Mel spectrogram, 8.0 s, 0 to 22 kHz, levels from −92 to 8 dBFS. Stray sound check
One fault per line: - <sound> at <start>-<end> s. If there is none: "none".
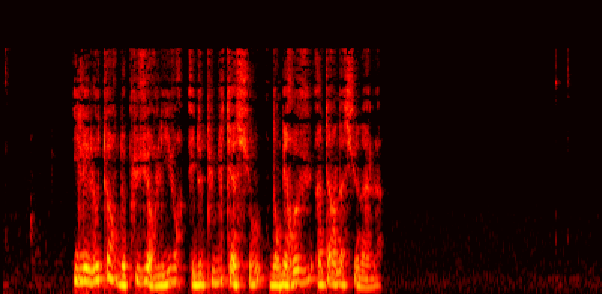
none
